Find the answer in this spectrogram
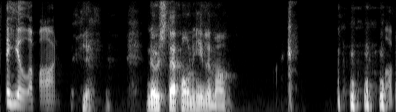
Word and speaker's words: Gilamon: they focus so much attention on get the pronunciation right it's the healon no step on heon love it oh that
